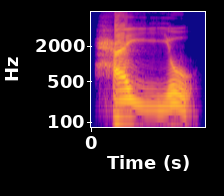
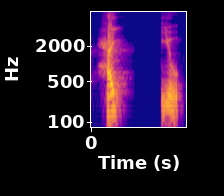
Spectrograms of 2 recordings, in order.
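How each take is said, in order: First: Slow "hayyu" joined through a doubled y with no break; correct smooth hayyu. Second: "hayyu" chopped into "hay", a gap, then "yu"; wrongly jerked hayyu. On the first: Teacher models the right reading, smoothly joined. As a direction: glide through the y of "hayyu" unbroken. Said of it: "Namun dibaca hayyu". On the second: Teacher shows another wrong reading, jerked apart. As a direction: cut "hayyu" in two with an abrupt stop. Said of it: "Juga tidak dibaca hayyu". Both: Shown as a demonstration.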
